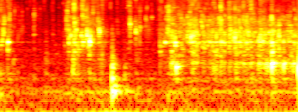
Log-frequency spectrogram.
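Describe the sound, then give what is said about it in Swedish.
Water is poured through a funnel set into the small gap beside the filter holder of a coffee maker, a steady gurgling trickle with a few brighter splashes over about three seconds. No one speaks. “Så ner med tratten i hålet och... Och sen häller man i vattnet där.”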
